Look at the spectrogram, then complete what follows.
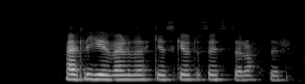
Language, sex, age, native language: Icelandic, female, 13, Spanish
